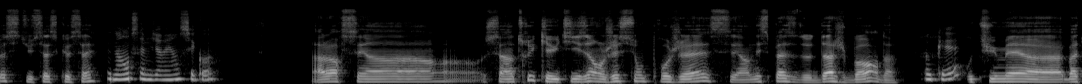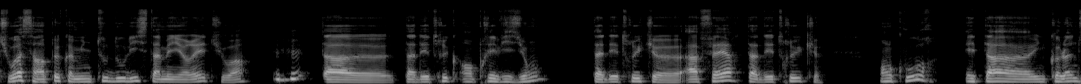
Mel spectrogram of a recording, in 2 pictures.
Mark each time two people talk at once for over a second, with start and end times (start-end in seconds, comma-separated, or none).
none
